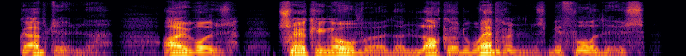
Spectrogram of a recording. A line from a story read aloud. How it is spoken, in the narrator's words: he said in his steady basso voice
